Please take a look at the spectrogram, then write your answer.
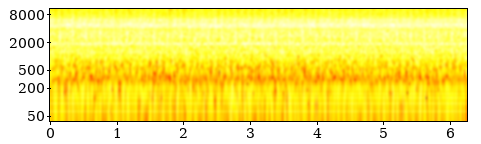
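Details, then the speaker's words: Kawasaki Mule 2510 auction find, cranked with spark plugs out: uneven churning with wet hissing spray as antifreeze sprays from the cylinder. Massively blown head gasket. "So, we have a massively blown head gasket on this thing. That sucks."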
